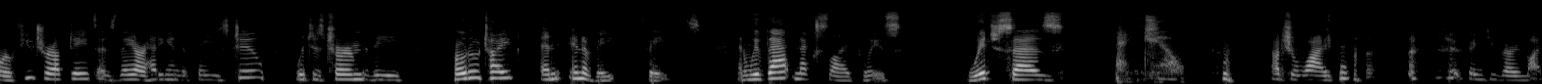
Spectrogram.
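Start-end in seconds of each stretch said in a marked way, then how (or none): 11.2-12.3 whispering, much quieter. A presenter reads the last slide aloud to the audience, whispered.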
